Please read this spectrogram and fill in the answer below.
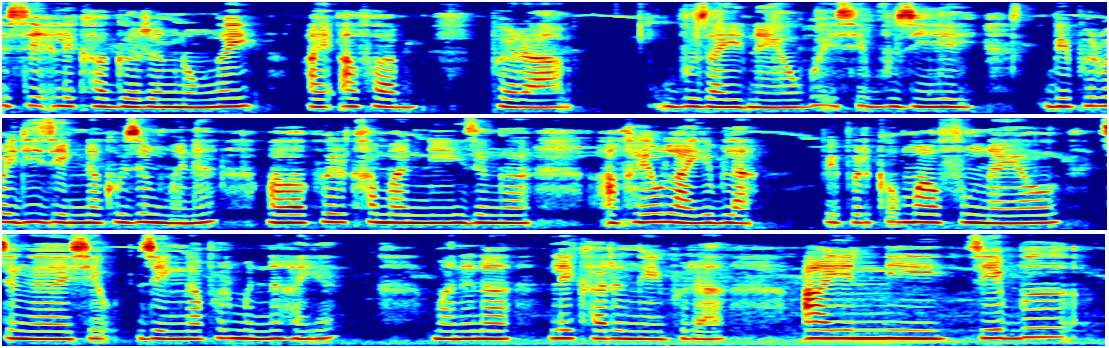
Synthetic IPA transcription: iselekʰaɡɯɾɯŋnɔŋɯj | ajʔapʰa | pʰɯɾa | buzajnajawbɯisebuziɯjbepʰɯɾbajdizeŋnakʰɯwzɯŋmanɯmabakʰɯɾkʰamanːizɯŋɯa̰kʰajawlajɯbla | pepʰɯɾkʰɯwmawpʰuŋnajaw | zɯŋɯjsḛzeŋnapʰɯɾmɯnːɯɦajɯ | manɯnalekʰːaɾɯŋɯjpʰɯɾaː | jenːizebɯ

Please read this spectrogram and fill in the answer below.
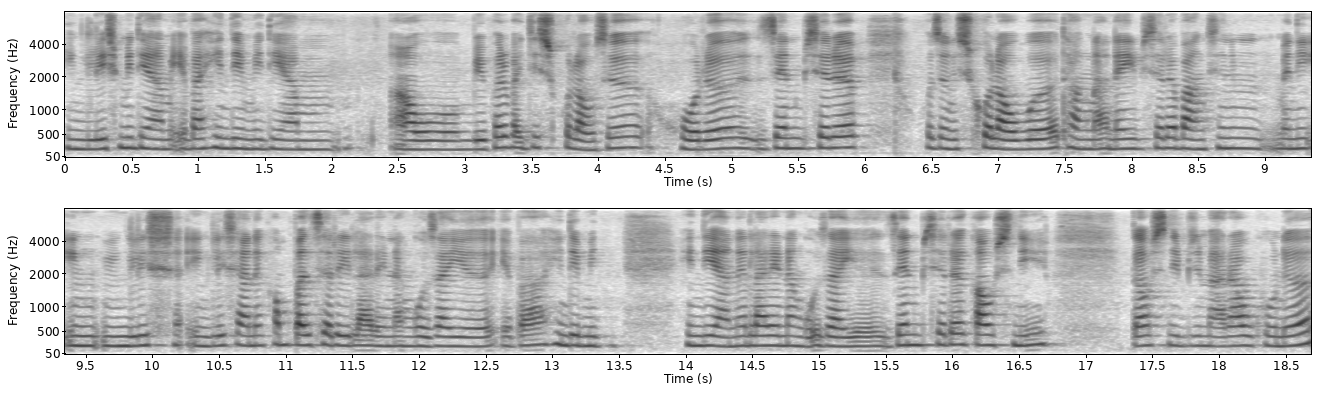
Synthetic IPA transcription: iŋɡlismidijamḛbaɦindemidijamawbepʰɐɾbajdiskulawsɯhoɾɯzenbiseɾɯ | hozɯŋskʰulawbɯtʰaŋnanɯjbisɐɾɯbaŋsinmɐniʔːŋlisḭŋɡlisanɯkɐmpəlsɐɾilaɾenaŋɡɔzajɯebaɦindemi | hindijanɯlaɾenaŋɡozajɯzenbiseɾɯɡawsni | ɡ̥awsnibimaɾawkʰɯwnɯ

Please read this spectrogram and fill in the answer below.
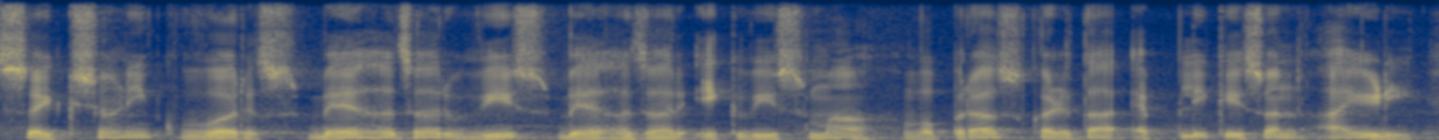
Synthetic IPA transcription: səjkʂəɽ̃ikʋəɾsbɛɦəd͡zaɾʋiːsbɛɦəd͡zaɾekʋismãʋəpɾaskəɾt̪aʔɛplikeɕənajɽi

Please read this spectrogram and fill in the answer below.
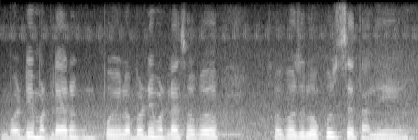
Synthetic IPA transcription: bəɽem̤əʈljaɾpəilabəɽem̤əʈljaɾsəɡɭə | səɡɭət͡slokust͡set̪ani

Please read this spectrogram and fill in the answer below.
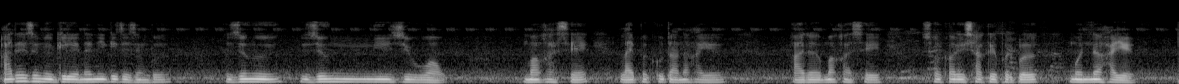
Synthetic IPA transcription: aɾɯzɯŋɯɡilenaniɡizizɯŋbɯ | zɯŋɯzɯŋniziwaw | makʰase | lajpʰɯkʰɯtanɯɦajɯ | aɾɯmakʰasesɔɾkaɾisakʰɾipʰɯɾbɯ | mɯnːɐɦajɯ

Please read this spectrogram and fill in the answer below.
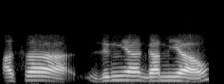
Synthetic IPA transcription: asazɯŋjaɡamijaw

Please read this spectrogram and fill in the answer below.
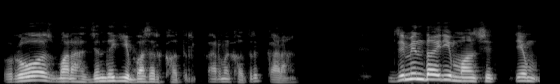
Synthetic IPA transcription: ɾoːd͡zmɐɾaɦd͡zind̪əɡibʌsɐɾkʰʌt̪rkaɾnʌkʰʌt̪rkaɾa̰ːn | d͡zimind̪ʌjɾimansit̪em

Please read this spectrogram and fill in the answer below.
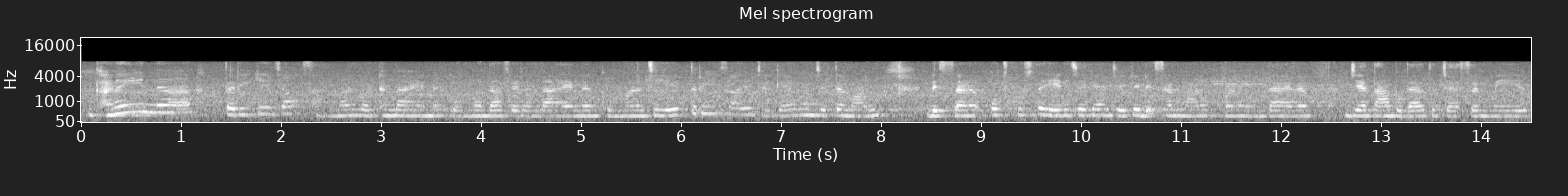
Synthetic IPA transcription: ɡʱɐɽ̃əinə | t̪ɐɾiːked͡ʑaːsaːmaːɽ̃ʋɐʈʰə̃nd̪aːɦɪnɪ̆ɡʱʊməd̪aːfɪɾə̃nd̪aːɦɪnɪ̆ɡʱʊməɽ̃̆d͡ʑiːeːt̪ɪɾisaːɾid͡ʑɐɡaɦɦʊənɪ̆d͡ʑɪt̪emaːɳ̤ũ | ɗɪsəɽ̃ʊ̆kʊd͡ʑʱʊ̥kʊd͡ʑʰt̪eɦeːɽid͡ʑɐɡaːɦɪnɪd͡ʑeːkeɗɪsəɽ̃maːɳ̤ũpɐɽ̃ɦĩːn̆d̪aːɦɪnɪ̆ | d͡ʑĩːə̃t̪ɐʋãɓʊd̪ʱaːjot̪ʰɐd͡ʑɛːsənmeːɾ

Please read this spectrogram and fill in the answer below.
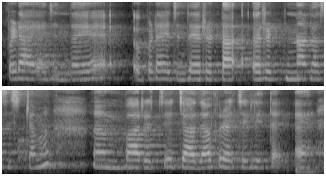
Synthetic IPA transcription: pəɽaːjaːd͡ʒənd̪aɛ | pəɽaːjaːd͡ʒənd̪aːɛɾəʈaɾəʈnaːlaːsɪsʈəm | bʱaːɾət̪t͡ʃd͡ʒjaːd̪aːpɾət͡ʃəlɪt̪ɛː

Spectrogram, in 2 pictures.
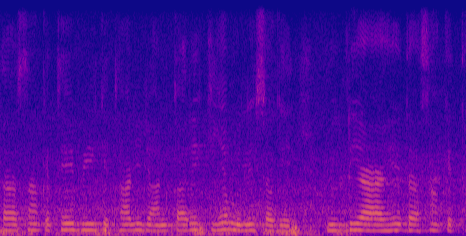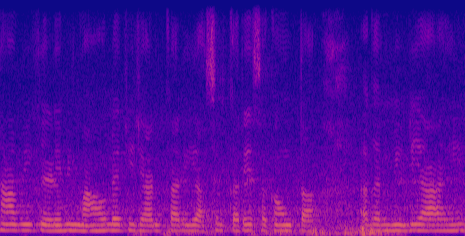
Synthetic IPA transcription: t̪ɐɐsãkɪt̪ʰebʱɪkɪt̪ʰãd͡ʑiːd͡ʑaːnkaːɾikiə̃mɪlisɐɡʱe | miːɖijaːɦet̪ɐɐsãkɪt̪ʰãbʱɪkeɦɪɽ̤ebʱɪmaːɦɔːlə̆d͡ʑiːd͡ʑaːnkaːɾiɦaːsɪlkɐɾesɐɡʱəũt̪ʰa | ɐ̰ɡəɾmiːɖijaːɦe

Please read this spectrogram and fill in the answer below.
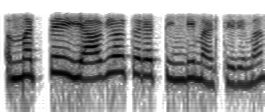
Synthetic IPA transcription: mɐt̪ːejaːʋjaːʋt̪ɐɾɐt̪iɳɖimaːɖt̪iːɾimaːm

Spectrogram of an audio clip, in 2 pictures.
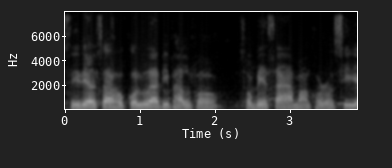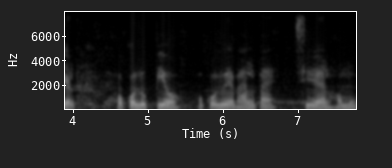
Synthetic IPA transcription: siɹiɛlsajxɔkɔlʊabibʱalpaʊ̃ | sɔbɛsajamaɹɡʱɔɹɔsiɹiɛlxɔkɔlʊpijɔ | xɔkɔlʊɛbʱalpaj | siɹiɛlxɔmu

